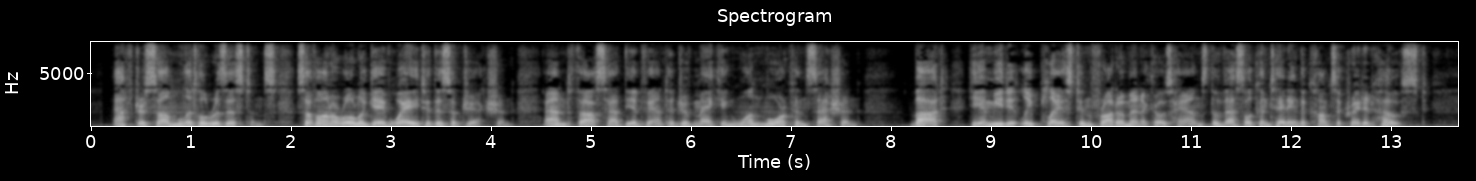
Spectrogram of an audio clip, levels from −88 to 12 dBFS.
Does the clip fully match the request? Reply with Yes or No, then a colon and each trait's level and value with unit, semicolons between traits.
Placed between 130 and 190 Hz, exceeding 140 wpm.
Yes: low, 135 Hz; average, 150 wpm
